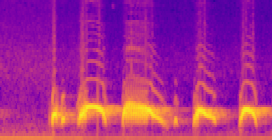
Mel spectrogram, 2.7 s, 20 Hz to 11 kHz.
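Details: Close, loud spotted dove in 'kuk 2' style used to get other spotted doves calling: a quick short note, then drawn-out, arching coos, the middle one longest, ending in two clipped coos; steady low hum behind.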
